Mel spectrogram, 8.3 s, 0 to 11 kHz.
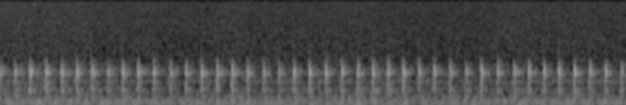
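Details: Recently purchased GE refrigerator: sharp hollow knocks about two or three a second over a faint hum from the upper-back left side of the freezer, up to 2 minutes 2-4 times daily; technician calls it normal, owner disputes it.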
